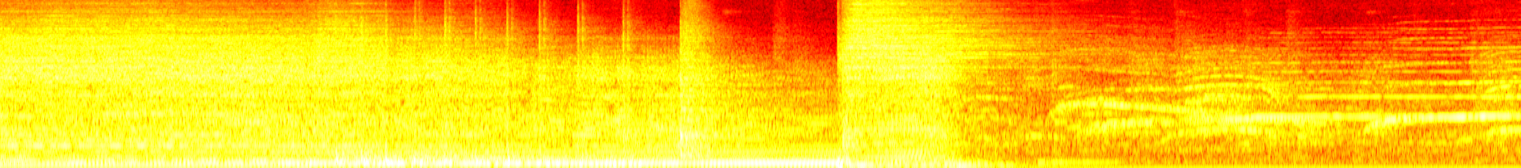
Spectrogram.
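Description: Live rock band with drums and guitar ending a song: the loud full band stops about six seconds in on a final cymbal crash. Audience cheering and whistling follows.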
